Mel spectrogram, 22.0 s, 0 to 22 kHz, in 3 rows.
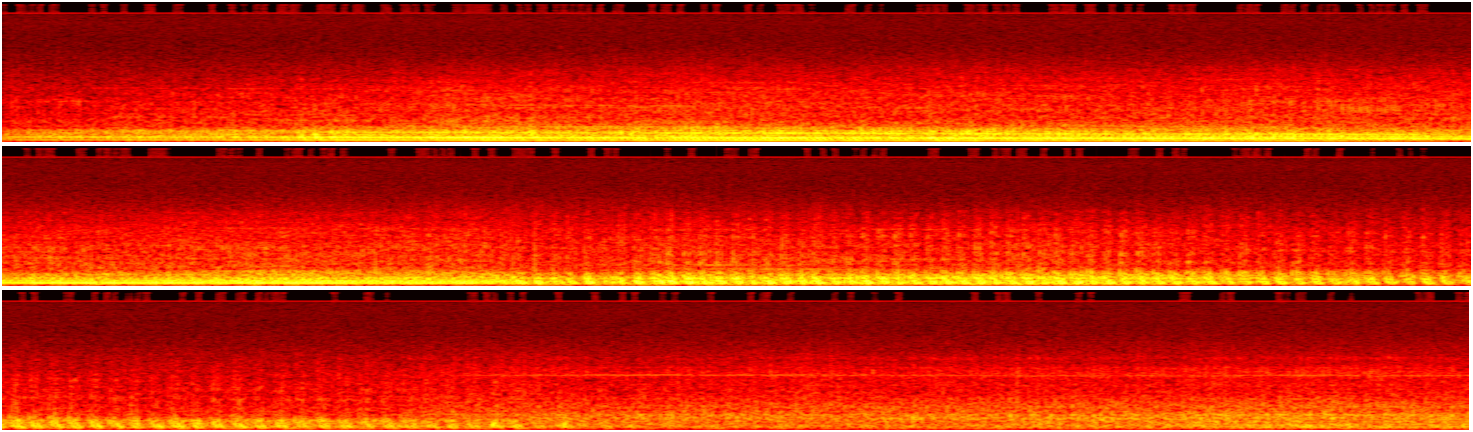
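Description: A P-39 Airacobra's engine drones steadily as the plane taxis, its low tones slowly sliding in pitch and then settling into a quieter, even hum with a thin whine.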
